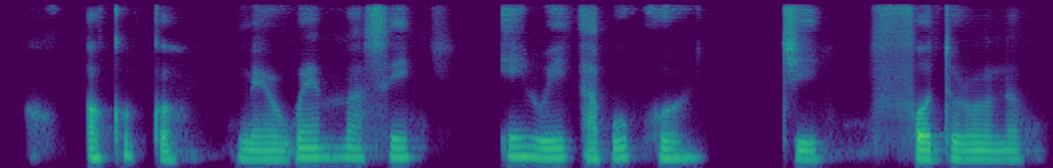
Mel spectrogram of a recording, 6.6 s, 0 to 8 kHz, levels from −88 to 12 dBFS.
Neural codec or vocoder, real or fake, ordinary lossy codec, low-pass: codec, 24 kHz, 0.9 kbps, WavTokenizer, large speech release; fake; none; 7.2 kHz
